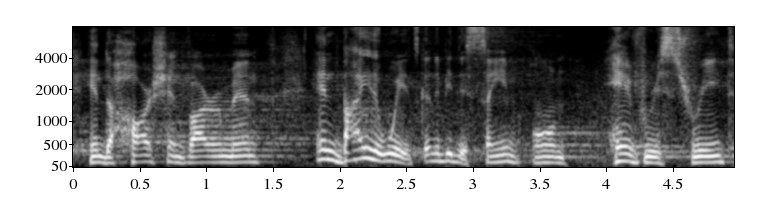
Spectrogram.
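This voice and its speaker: A man speaks with a French accent at a medium pitch. There is noticeable background noise. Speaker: car vlogger. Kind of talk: casual vlog.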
